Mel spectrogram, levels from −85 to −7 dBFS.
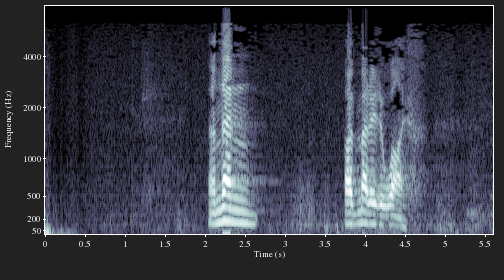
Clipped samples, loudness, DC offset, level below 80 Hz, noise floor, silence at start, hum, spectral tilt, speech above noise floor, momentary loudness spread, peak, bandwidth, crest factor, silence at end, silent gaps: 0.3%; -12 LUFS; under 0.1%; -40 dBFS; -50 dBFS; 0 s; none; -6.5 dB/octave; 39 dB; 23 LU; 0 dBFS; 8 kHz; 16 dB; 0.95 s; none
